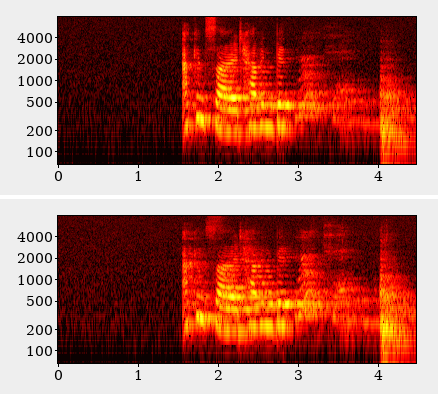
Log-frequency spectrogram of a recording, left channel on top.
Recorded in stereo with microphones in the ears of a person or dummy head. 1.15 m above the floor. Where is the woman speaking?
60° left (ahead or behind), 1.8 m.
